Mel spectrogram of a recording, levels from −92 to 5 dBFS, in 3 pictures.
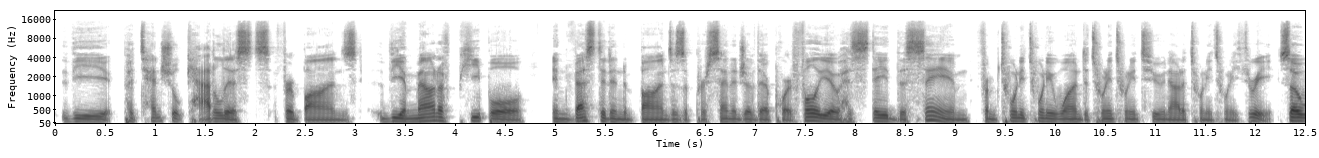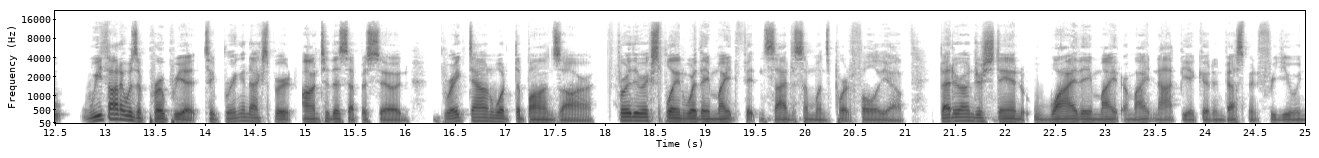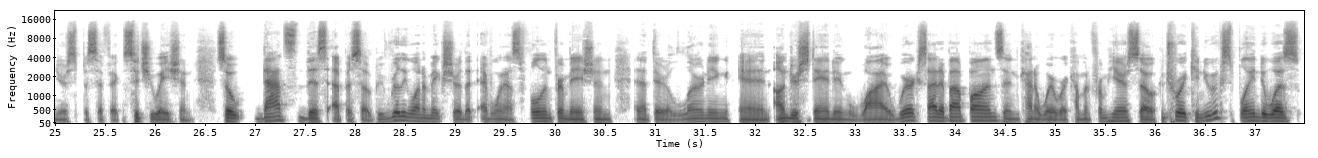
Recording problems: none

